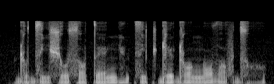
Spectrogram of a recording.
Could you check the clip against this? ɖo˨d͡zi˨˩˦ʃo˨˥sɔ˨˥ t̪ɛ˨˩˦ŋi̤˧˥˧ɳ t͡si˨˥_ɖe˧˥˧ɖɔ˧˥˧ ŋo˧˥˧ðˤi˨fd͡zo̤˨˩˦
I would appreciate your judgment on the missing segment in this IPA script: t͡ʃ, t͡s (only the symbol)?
t͡ʃ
